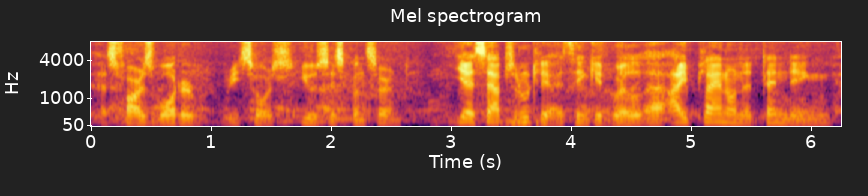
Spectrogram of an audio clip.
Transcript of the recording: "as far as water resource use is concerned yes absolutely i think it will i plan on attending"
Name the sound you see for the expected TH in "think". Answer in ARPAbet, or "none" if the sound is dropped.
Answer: TH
